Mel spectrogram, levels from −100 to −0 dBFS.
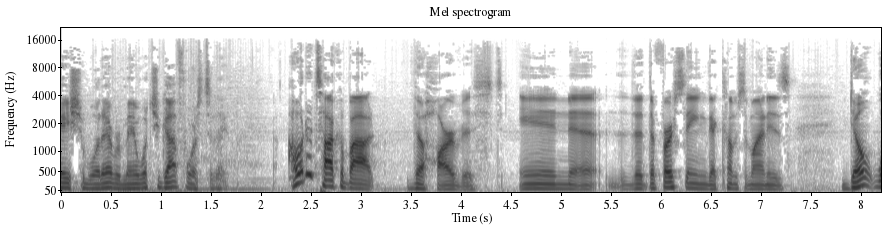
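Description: No technical faults can be heard anywhere in the recording. Nothing in the sound needs a timestamp or further comment.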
